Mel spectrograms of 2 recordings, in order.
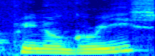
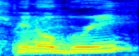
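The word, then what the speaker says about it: Pinot Gris: an American wine a Pino grease a Pino GRE pen gree from Oregon how tasteless of me to pronounce the S I'm going to get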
